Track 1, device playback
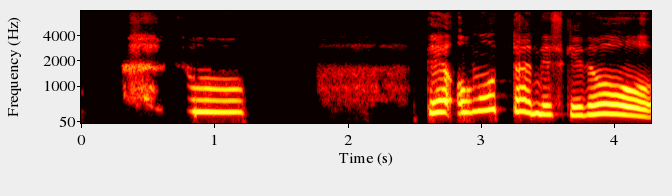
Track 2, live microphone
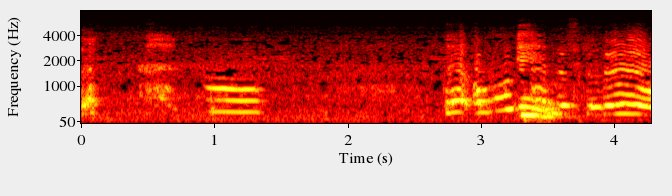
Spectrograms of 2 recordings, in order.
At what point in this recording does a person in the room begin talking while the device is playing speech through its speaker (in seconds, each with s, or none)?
3.2 s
